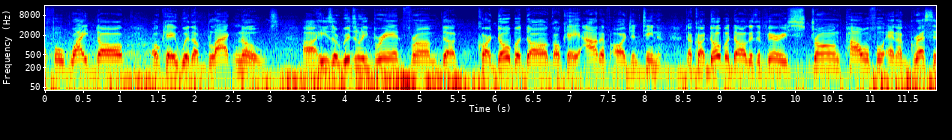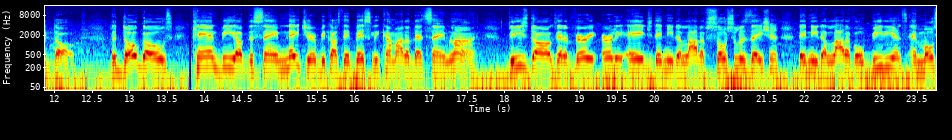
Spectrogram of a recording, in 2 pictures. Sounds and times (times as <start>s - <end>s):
Speech: 0.0s - 23.7s.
